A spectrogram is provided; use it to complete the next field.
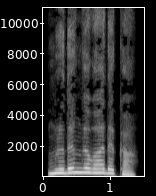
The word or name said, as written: ಮೃದಂಗವಾದಕಿ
